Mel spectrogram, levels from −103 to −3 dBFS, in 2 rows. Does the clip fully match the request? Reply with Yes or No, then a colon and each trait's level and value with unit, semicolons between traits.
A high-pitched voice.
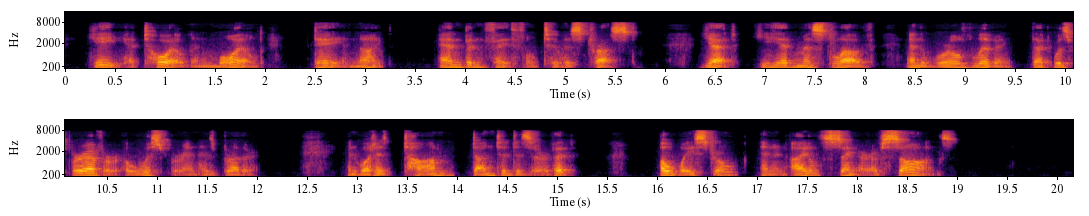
No: low, 125 Hz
